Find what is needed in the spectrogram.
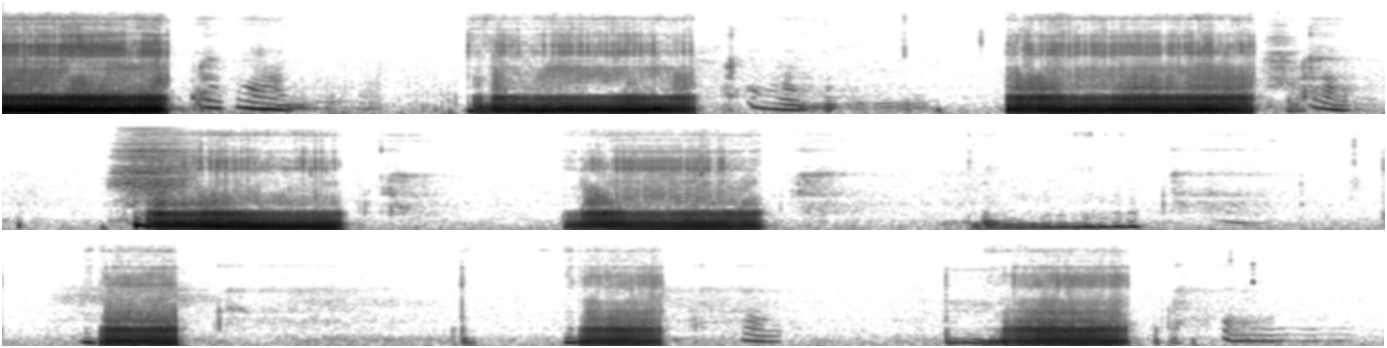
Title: French bulldog puppy snoring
